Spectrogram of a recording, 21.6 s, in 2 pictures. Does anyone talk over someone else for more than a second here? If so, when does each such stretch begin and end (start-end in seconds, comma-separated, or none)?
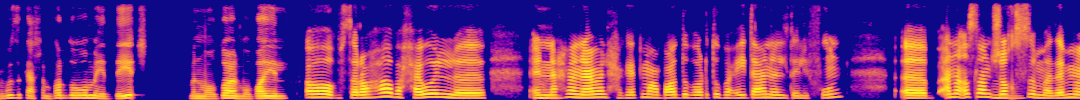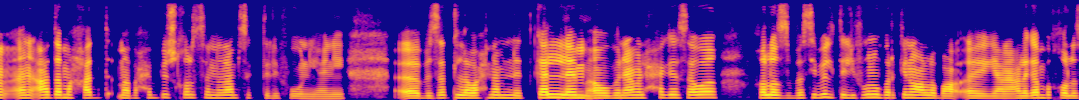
none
